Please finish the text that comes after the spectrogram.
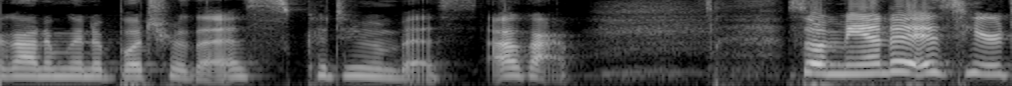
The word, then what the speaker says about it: Coutsoumbos: last name how do you say it katus katbus oh it's actually easier than I thought okay like looking at it I was like oh my God I'm gonna butcher this katbus okay so Amanda is here today to talk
